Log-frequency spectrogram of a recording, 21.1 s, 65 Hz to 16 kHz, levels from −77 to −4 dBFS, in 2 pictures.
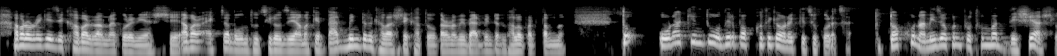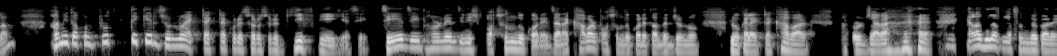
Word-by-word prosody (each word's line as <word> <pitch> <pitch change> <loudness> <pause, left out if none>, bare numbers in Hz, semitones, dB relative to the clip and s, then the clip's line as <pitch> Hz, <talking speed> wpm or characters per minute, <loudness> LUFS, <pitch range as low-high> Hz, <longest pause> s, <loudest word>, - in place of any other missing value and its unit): আবার 185 +1 +7
অনেকেই 180 -1 +1
যে - - +1
খাবার 130 -1 +4
রান্না 105 -1 +1
করে 105 -1 +3
নিয়ে 100 0 -1
আসছে। 100 - -2
আবার 145 +1 +5
একটা 120 +4 -1
বন্ধু 115 0 -2
ছিল 125 - -1
যে 115 - +4
আমাকে 115 +1 -1
ব্যাডমিন্টন 165 +6 +2
খেলা 115 -1 +3
শেখাতো। 100 -1 -3
কারণ 105 0 +2
আমি 110 - -1
ব্যাডমিন্টন 105 +1 0
ভালো 110 +1 +3
পারতাম 95 0 -2
না। - - -7 0.6
তো - - +6 0.4
ওরা 240 +7 +3
কিন্তু 250 -1 -2
ওদের 210 +2 +1
পক্ষ 200 0 -1
থেকে 195 -2 +2
অনেক 140 - -1
কিছু - - -3
করেছে। - - -3 0.3
অ - - -8
তখন 185 +7 +1
আমি 155 +3 +1
যখন 200 +2 -1
১ম 195 +4 -4
বার 200 - +2
দেশে 155 +12 +2
আসলাম, 215 - -5 0.4
আমি 240 +6 +4
তখন 225 +1 -1
প্রত্যেকের 255 +1 -1
জন্য 180 -1 +2
একটা, - - -6
একটা 135 +2 -2
করে 125 -1 0
ছোট, 125 - +2
ছোট 120 - -3 0.2
গিফট 150 0 +1
নিয়ে 100 -3 +2
গিয়েছি। - - -8 0.2
যে 135 - +5 0.2
যে 155 - +1
ধরনের 145 +1 0
জিনিস 125 0 -2
পছন্দ 135 +4 -1
করে, - - +2
যারা - - +4
খাবার 145 -1 +3
পছন্দ 110 -3 -6
করে 100 0 +3
তাদের 100 +1 0
জন্য 100 -1 -1 0.4
লোকাল 105 0 +4
একটা 105 - -4
খাবার, 110 -5 +3 0.4
তারপর 115 - -1
হ্যাঁ, 110 -1 -5
যারা 110 +2 +6 0.8
খেলাধুলা 170 -2 +4
পছন্দ 130 -1 -3
করে 110 -1 +3
130 Hz, 205 wpm, -25 LUFS, 110-180 Hz, 0.8 s, আবার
